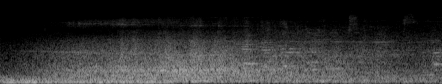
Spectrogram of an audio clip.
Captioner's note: jet engine roaring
